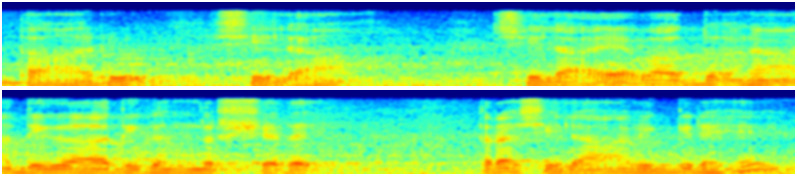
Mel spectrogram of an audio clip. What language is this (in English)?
Sanskrit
